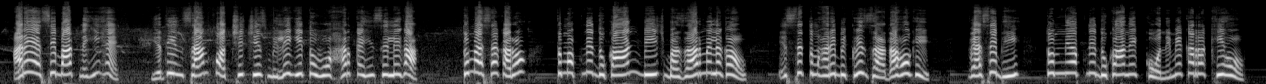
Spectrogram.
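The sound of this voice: In a raised, projected, cartoonish character voice, a woman speaks at a moderate pace while faint music plays in the background.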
